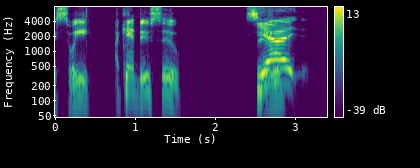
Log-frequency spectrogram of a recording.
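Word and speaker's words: Sui: discovered that SWE is actually pronounced Sue, like tsunami.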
